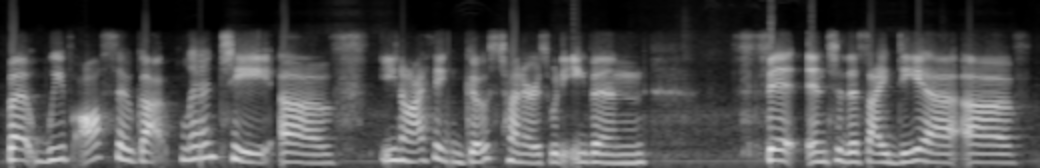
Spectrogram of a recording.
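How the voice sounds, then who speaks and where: A woman's voice: medium pitch, slow pace, pushed and bright. A woman co-hosting a podcast, speaking earnestly and reflectively in a casual discussion, with light laughs. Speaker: podcast co-host.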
